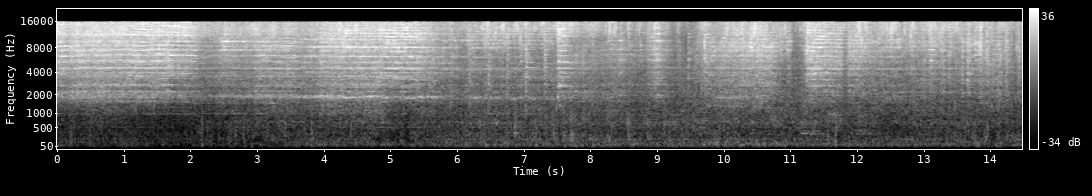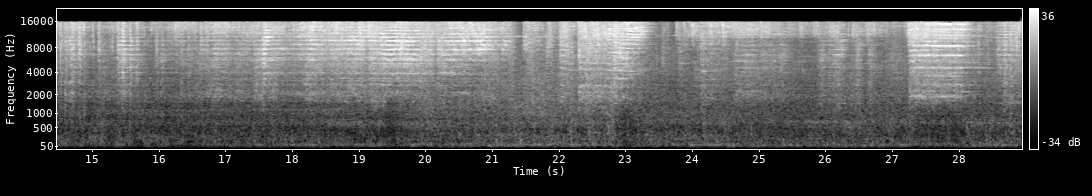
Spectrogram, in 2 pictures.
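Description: Freight cars rolling past on a curve: a steady rumble of steel wheels on rail, with high-pitched flange squeal rising and fading several times and scattered wheel clicks. The squeal comes from the wheels grinding against the rail through the curve.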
